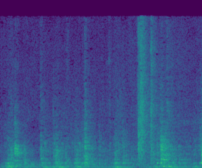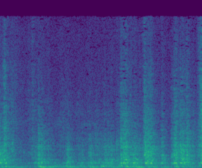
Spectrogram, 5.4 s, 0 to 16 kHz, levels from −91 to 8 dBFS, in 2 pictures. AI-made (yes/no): no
